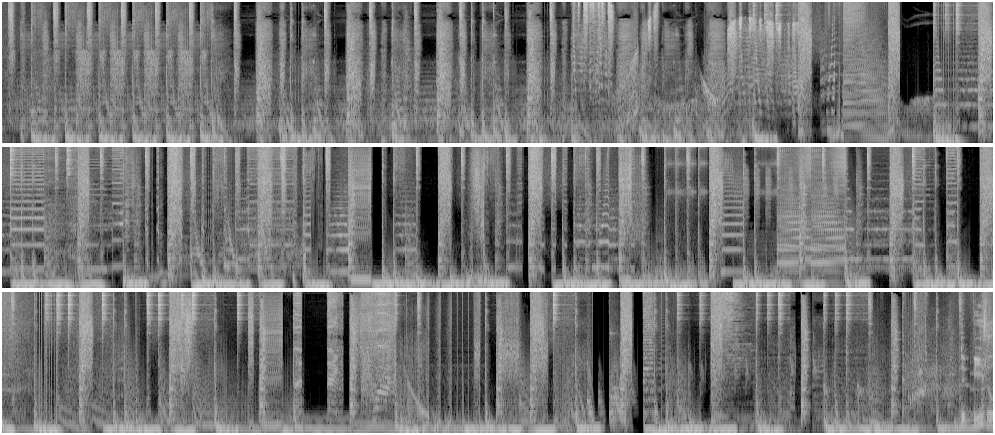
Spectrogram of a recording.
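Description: Dense, loud experimental electronic music full of abrupt cuts and jarring splices, with harsh bleeping tones, heavy low thumps and sudden dropouts chopping the sound throughout, no voices.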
